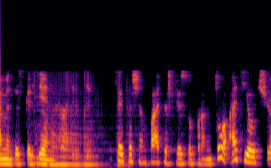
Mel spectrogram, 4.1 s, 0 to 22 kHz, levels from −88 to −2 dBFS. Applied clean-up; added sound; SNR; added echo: neural mask model DeepFilterNet 3.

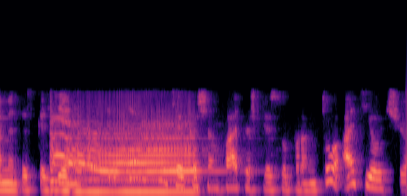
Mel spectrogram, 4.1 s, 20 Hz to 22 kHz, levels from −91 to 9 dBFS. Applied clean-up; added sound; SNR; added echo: none; Musical instrument; -4 dB; none.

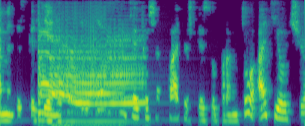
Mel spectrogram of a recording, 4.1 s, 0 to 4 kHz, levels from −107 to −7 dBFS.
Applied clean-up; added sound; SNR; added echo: classical method spectral subtraction.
